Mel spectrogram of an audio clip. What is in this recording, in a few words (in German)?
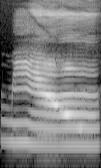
Miau; crosstales; RTVoice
